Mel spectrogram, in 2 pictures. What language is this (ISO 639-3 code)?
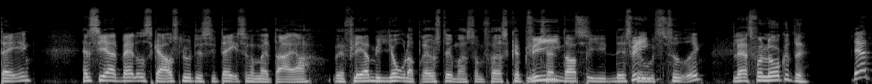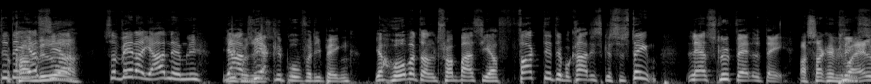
dan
